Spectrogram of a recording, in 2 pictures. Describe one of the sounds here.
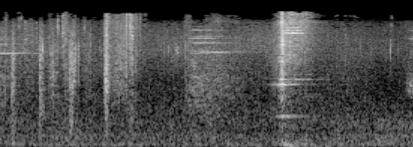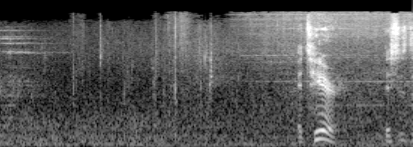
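Molten lava crackles and hisses steadily.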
